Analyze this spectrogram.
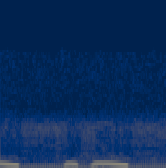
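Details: Spotted dove kept as a trapping decoy in U Minh, Cà Mau, Vietnam, three-note voice; the end of one falling coo, then a brief wavering note and a drawn-out descending coo, with a faint low hum behind.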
